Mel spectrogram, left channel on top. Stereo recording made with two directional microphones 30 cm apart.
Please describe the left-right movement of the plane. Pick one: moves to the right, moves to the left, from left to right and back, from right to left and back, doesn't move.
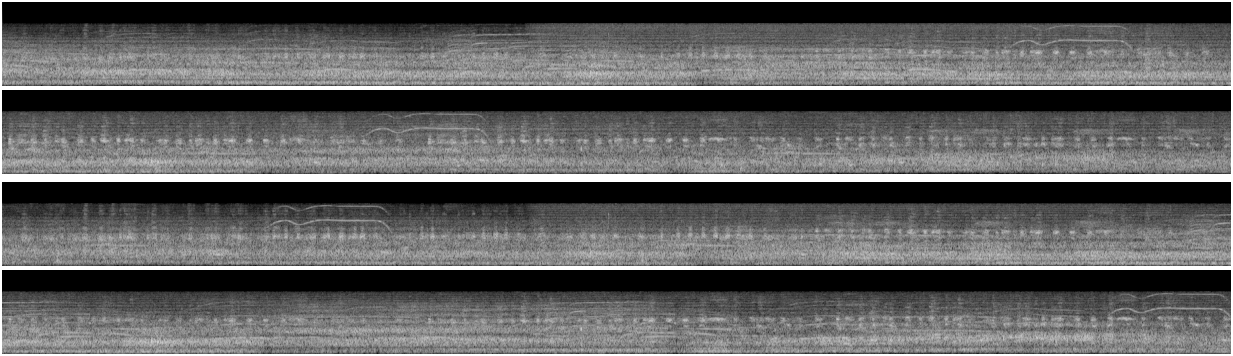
moves to the right.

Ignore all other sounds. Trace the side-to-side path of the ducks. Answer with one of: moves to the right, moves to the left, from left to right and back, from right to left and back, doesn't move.
from right to left and back.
